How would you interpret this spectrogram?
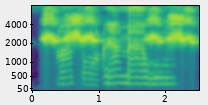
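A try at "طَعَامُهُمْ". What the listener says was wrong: Jangan sengau semua bunda, yang sengau nggak ada, yang sengau cuman mim dan mim aja. Itu pun ketika melafalkan dalam keadaan makhraj aktif. Sisanya ketika bunyi a i u tidak ada yang sengau. Ya, al-ta'amahum, to sukunya sudah tebal, tapi sengaunya belum, masih ada semuanya.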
